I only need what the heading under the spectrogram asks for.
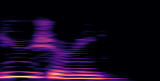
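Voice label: "usury", British English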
